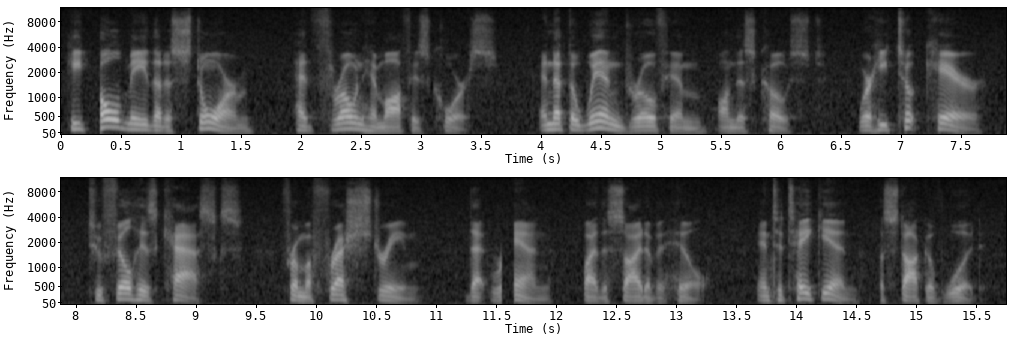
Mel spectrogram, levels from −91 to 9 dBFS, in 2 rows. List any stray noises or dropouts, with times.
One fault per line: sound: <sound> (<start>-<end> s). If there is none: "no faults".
sound: dropout (0.2-0.3 s)
sound: dropout (11.5-11.7 s)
